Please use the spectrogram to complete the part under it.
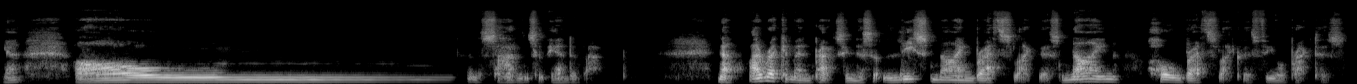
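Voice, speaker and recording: An older man teaching breathwork, calmly guiding a breathing practice step by step and often checking in with "yeah?". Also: on the low side, normal speed, breathy edge. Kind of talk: guided breathing instruction.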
